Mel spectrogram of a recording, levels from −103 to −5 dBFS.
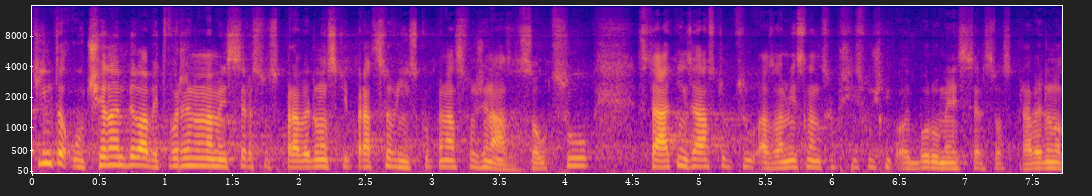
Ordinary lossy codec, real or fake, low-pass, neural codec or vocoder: Opus, 32 kbps; real; 14.4 kHz; none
